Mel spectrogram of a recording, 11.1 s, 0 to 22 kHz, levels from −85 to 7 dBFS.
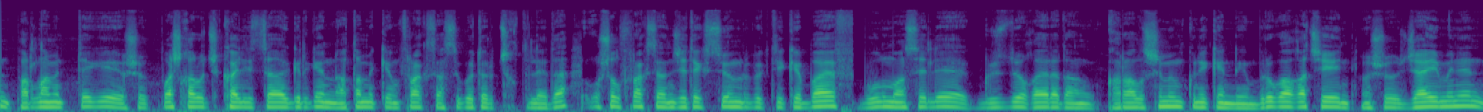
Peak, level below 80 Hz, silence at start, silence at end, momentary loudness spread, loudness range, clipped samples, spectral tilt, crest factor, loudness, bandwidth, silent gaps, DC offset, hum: -8 dBFS; -56 dBFS; 0 s; 0 s; 6 LU; 3 LU; under 0.1%; -7 dB/octave; 14 dB; -22 LUFS; 15 kHz; none; under 0.1%; none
